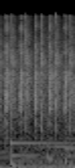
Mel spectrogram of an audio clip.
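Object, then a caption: Paint marker, plastic barrel with liquid paint. A large water-based paint marker in a plastic barrel is shaken to mix the blue paint before priming. The mixing ball rattles inside in a quick series of about six bright, clicking knocks, heard at a distance.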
